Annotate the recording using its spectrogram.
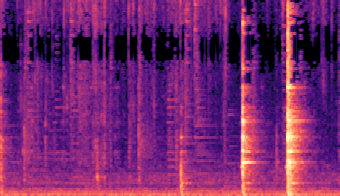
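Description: Dishware clinking as a serving of casserole is lifted from a ceramic baking dish onto a china plate: a few faint ticks, then two sharp clinks with a short ring about half a second apart near the end, over a faint steady hum.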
